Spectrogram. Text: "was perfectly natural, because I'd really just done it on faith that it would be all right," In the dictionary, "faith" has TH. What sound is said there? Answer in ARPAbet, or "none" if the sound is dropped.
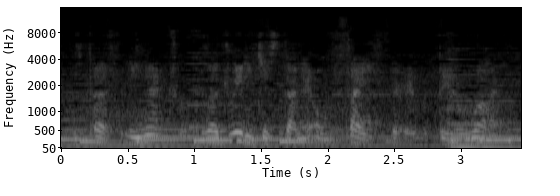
TH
